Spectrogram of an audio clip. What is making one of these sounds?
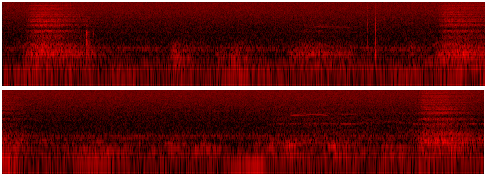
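A woman breathes slowly and deeply nearby.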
